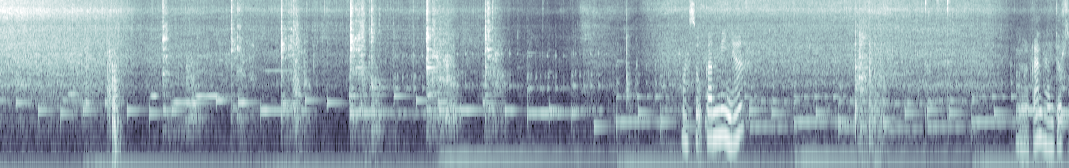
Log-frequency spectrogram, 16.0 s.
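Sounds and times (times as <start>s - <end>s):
tofu sizzling in a hot wok: 0.0s - 16.0s
metal spatula scraping a wok: 2.4s - 10.2s, 12.1s - 13.7s.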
